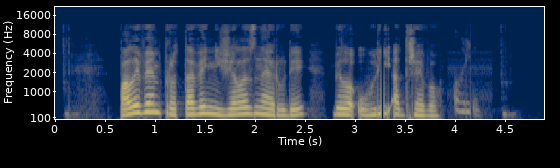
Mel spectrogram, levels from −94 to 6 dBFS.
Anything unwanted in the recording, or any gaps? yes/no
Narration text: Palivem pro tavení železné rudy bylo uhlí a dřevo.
yes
